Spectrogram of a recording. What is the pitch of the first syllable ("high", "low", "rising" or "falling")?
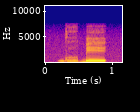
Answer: low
